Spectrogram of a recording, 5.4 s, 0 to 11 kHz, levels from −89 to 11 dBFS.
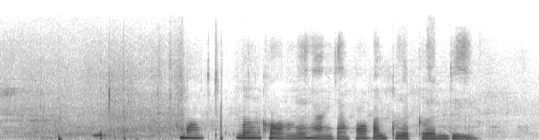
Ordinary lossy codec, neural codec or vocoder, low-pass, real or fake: none; codec, 32 kHz, 1.9 kbps, SNAC; 9.9 kHz; fake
